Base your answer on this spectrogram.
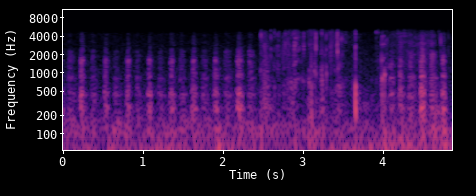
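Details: Labrador Retriever breathing in quick pants mixed with crunching, chewing-like noises, the rhythm loosening halfway as the mouth sounds take over.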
